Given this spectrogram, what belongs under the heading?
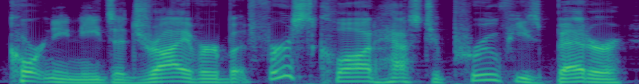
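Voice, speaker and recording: A man's voice: mid-range voice, expressive, no room sound. Wry man narrating with dry sound. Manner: wry, dramatic pauses, laughs at own lines. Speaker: podcast co-host. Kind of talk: scripted narration of a game plot.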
